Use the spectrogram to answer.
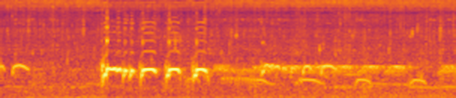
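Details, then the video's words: Local zebra dove singing in the wild: a loud burst of four clipped, hollow cooing notes in quick succession, followed by softer rolling coos from other doves in the background. "Masteran Kutut di Alam"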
